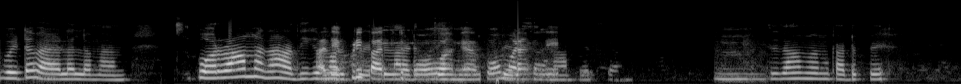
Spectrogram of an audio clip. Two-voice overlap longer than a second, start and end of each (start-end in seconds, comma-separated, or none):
3.2-5.6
